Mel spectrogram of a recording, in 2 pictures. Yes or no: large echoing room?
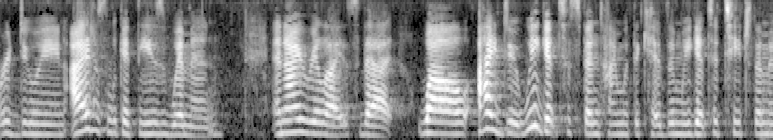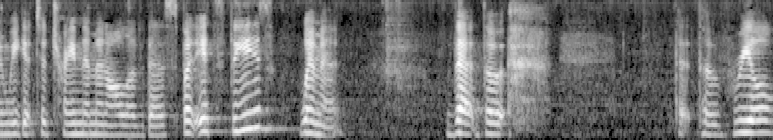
yes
